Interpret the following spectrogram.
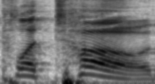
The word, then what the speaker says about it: plateau: Plateau." The emphasis is on the second syllable.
